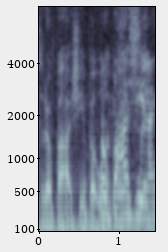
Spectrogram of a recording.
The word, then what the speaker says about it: Obagi: true um what makes the and they actually pronounce it oaji but what I say what makes it different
